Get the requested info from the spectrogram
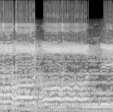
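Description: Sacred vocal music in a church: a voice singing held notes with wide vibrato, in phrases broken by short breaths.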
